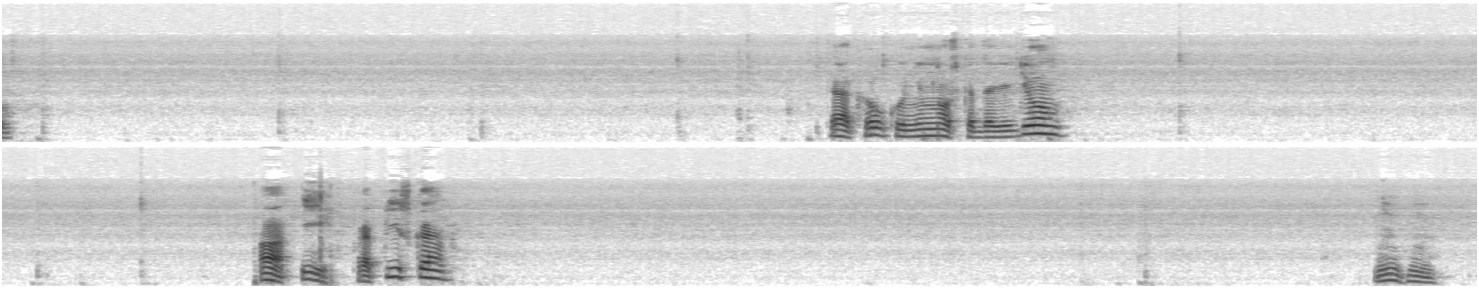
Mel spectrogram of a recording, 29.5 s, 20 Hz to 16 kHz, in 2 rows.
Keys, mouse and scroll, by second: 0.5-6.9 middle drag, 8.3 middle click, 9.3 r, 10.6-12.0 middle drag, 15.2-16.2 middle drag, 17.5 a, 18.1 i, 19.4-25.8 drag, 26.3-28.6 middle drag.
